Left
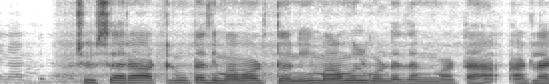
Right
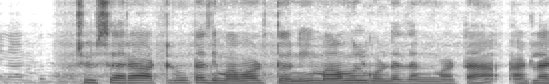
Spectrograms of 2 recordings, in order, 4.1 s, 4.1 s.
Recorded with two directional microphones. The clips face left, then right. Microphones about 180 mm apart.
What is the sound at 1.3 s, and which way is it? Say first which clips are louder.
Speech: left 3 dB; 25° left (ahead or behind).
